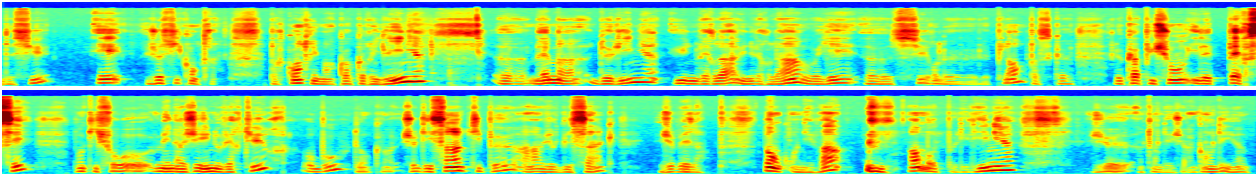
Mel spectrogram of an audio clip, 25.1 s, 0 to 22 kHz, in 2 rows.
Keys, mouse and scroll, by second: 0.6 scroll up 1, 1.1-1.7 right drag, 1.9 right click, 1.9 typing, 2.3-2.7 scroll up 1, 3.0-3.7 right drag, 4.2 typing, 8.2 click, 9.6 click, 10.3 scroll up 1, 11.3 scroll down 2, 12.0 scroll down 2, 19.8 click, 21.8 click, 24.0-24.8 scroll up 4.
